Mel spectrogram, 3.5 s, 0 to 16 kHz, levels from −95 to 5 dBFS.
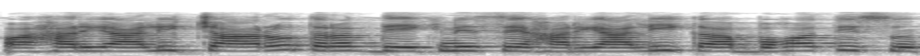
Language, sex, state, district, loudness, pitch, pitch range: Hindi, female, Bihar, Sitamarhi, -16 LUFS, 235 Hz, 225-255 Hz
